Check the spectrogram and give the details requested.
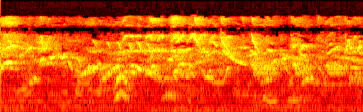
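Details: Kept white-rumped shama, said to have lacked fighting spirit before, now singing vigorously: dense, varied whistled and chattering phrases sweeping high and low, with a man's voice talking underneath.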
